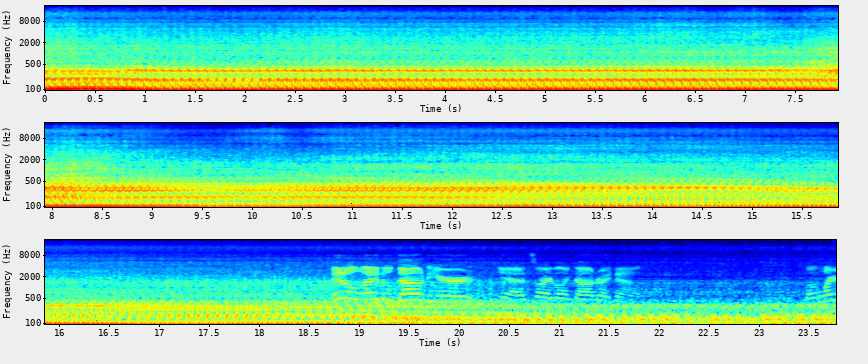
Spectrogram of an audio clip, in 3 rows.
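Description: A Coyote-swapped 1979 Mustang pace car on a base tune settling into a loud, steady low idle with a deep throbbing rumble, with brief revs and a voice talking near the end.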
